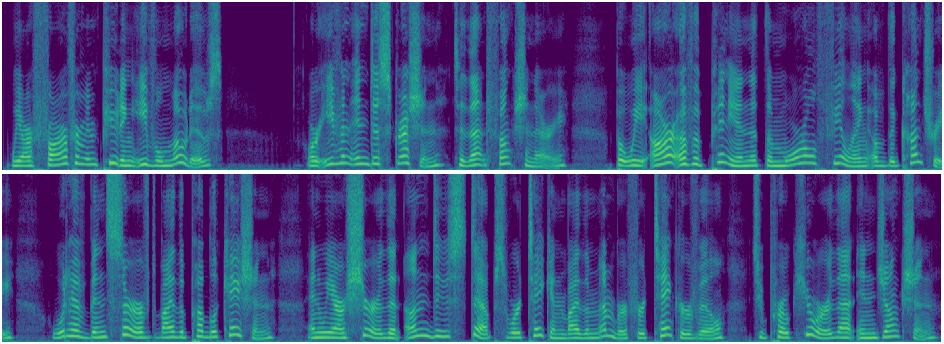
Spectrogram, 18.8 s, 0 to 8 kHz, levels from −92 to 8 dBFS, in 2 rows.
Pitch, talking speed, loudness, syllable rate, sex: 245 Hz, 160 wpm, -19 LUFS, 5.2 syllables/s, female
